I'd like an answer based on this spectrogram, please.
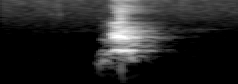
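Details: Six-month-old Doberman cross Collie puppy Mungle, holding a pork treat, lets out one short, sharp bark that rises quickly and fades within half a second against an otherwise silent background.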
